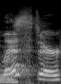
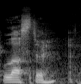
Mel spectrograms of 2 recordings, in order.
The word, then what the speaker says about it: Luster: My mom said I'm not named Lester. Luster.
